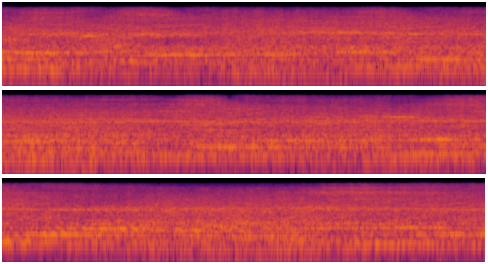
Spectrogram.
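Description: Several two-stroke racing kart engines running together around the circuit. Their buzzing pitches rise and fall independently as the karts accelerate out of and brake into the corners.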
